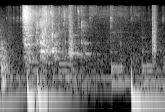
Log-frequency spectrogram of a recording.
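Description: Water poured into a pickling liquid of white vinegar, a short splashing pour starting abruptly, trailing off, then a second brief splash near the end, close and clear.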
